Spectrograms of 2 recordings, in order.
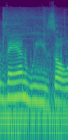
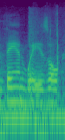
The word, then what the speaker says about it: Van Wezel: It's not the Van Weasel, it is the Van Wezel, but you can also call it the Purple Cow.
